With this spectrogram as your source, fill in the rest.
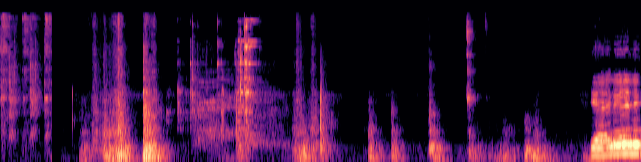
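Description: A screwdriver scrapes and clicks against metal.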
